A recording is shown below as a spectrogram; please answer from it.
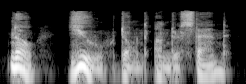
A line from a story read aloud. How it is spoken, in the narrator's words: she said, her voice venomously low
